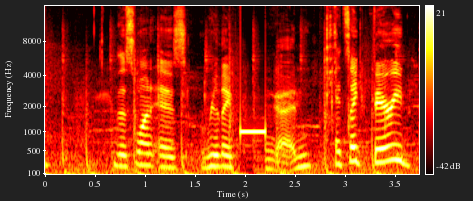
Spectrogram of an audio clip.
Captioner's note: beep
